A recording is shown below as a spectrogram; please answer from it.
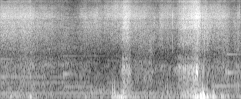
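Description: Brief rustles and soft thumps of a saree's cloth being handled, twice, the second near the end and louder, over faint background music.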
